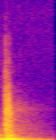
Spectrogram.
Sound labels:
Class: cupboard; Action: closing; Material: wooden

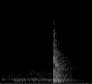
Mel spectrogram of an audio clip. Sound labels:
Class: drawer; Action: closing; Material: wooden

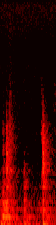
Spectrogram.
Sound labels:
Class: cupboard; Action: opening; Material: wooden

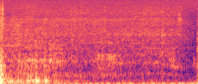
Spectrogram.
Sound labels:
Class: drawer; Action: opening; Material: wooden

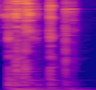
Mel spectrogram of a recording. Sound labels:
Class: object falling; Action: being thrown; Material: metal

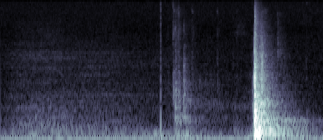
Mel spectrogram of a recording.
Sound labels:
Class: drawer; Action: closing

